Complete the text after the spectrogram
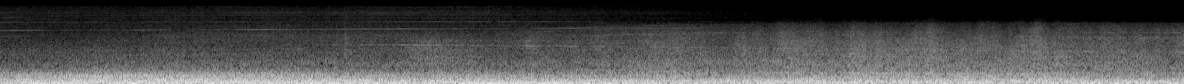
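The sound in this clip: An airplane engine drones during a flight: a steady, loud, low roar with broad hiss on top, unchanging in level from start to finish, with no voices.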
